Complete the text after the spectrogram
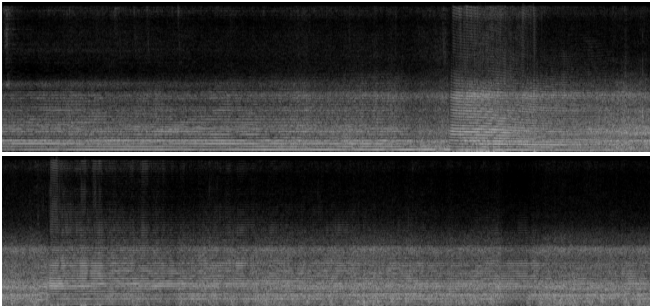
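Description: A train horn blares loudly and drops in pitch as the locomotive rushes past.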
